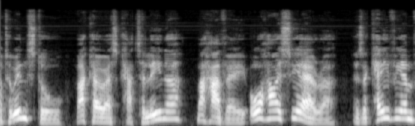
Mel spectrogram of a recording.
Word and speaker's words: Mojave: Last year when the beta of Mojave came out, when I first read it, I thought it said Mojave.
